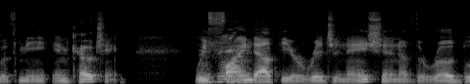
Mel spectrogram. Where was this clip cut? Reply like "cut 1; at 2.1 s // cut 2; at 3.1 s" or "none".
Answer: none

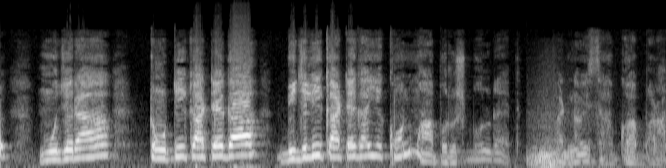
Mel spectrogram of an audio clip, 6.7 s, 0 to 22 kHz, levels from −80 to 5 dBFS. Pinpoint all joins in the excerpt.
cut 1; at 5.4 s

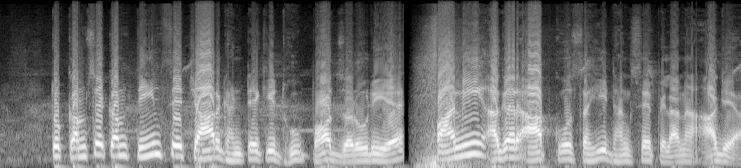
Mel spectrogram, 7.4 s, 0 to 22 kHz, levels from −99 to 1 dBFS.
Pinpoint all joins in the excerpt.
cut 1; at 4.2 s

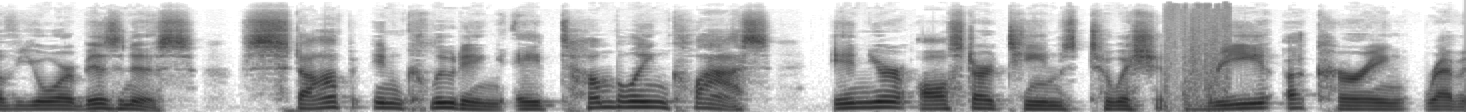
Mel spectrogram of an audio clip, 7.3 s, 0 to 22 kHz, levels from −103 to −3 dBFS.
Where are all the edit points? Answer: cut 1; at 5.9 s

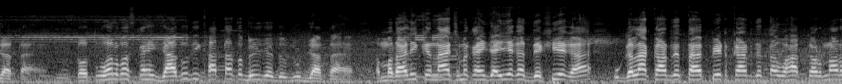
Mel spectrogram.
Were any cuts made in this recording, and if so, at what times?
none

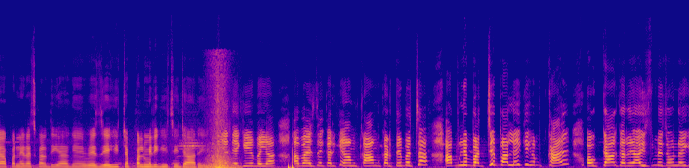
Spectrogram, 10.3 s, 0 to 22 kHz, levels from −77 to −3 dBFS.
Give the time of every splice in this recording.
cut 1; at 3.3 s

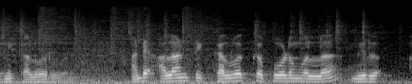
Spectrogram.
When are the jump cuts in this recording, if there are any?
none

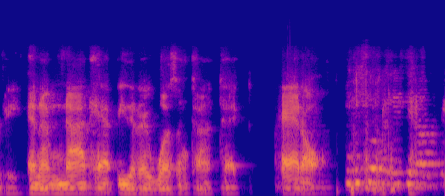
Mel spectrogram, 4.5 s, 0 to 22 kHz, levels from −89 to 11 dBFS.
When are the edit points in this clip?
cut 1; at 3.3 s

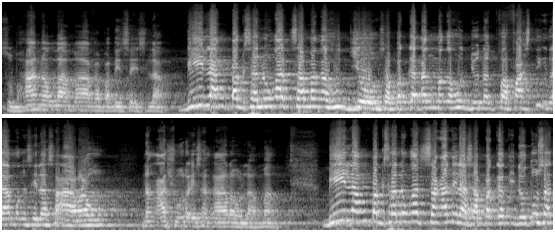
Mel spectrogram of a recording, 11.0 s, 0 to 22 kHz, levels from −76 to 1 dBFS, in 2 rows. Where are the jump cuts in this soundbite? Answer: cut 1; at 1.7 s

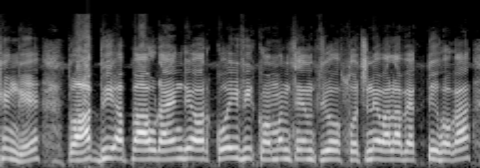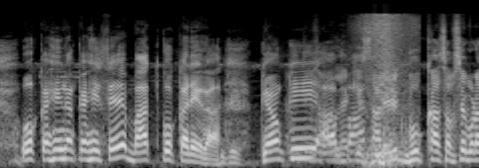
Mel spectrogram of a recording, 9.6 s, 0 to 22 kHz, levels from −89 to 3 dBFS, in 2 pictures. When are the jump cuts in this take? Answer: cut 1; at 8.3 s

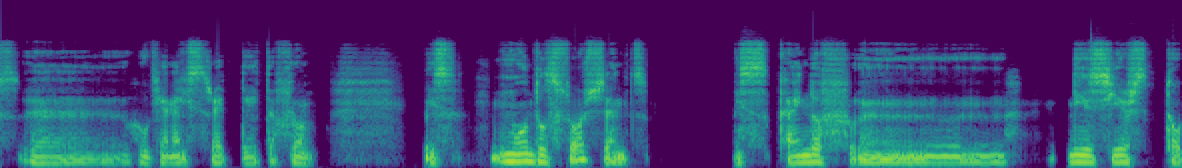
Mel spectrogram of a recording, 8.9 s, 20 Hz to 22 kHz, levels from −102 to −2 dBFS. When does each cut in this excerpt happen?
none

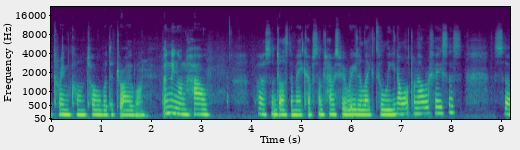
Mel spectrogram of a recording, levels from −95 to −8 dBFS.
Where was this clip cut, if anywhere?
cut 1; at 2.0 s

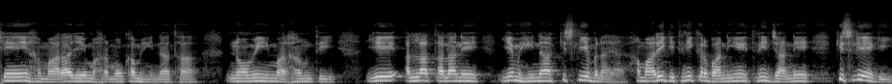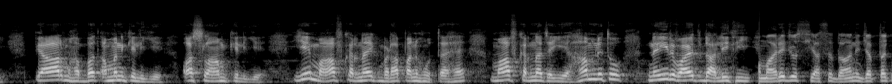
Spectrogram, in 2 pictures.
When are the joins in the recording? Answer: cut 1; at 16.5 s

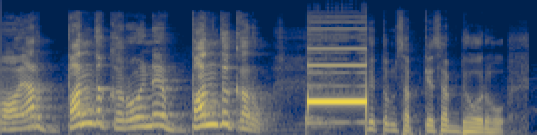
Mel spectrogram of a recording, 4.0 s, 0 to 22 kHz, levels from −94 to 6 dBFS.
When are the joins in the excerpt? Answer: cut 1; at 2.8 s

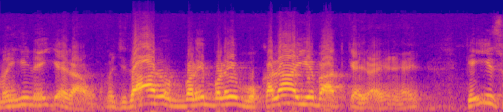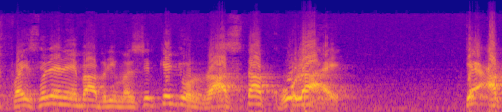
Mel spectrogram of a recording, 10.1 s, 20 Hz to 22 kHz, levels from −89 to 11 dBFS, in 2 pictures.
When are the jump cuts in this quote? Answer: cut 1; at 1.0 s

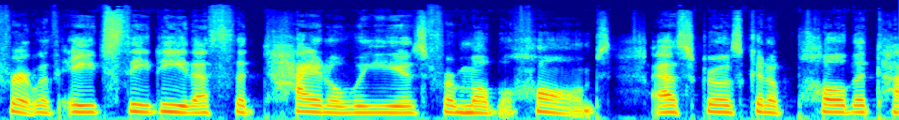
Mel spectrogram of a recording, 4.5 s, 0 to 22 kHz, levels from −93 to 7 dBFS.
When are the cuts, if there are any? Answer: cut 1; at 3.2 s

